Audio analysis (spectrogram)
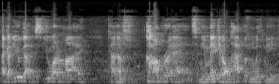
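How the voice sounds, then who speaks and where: A man's voice: mid-range voice, fairly even intonation, a little slow. A man from Iceland with an Icelandic accent, a singer-songwriter chatting and joking with his audience between songs at a live show. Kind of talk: stage banter between songs. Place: small dark live venue. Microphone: far camera in the audience. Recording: roomy distant live video with loud guitar. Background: guitar music.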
